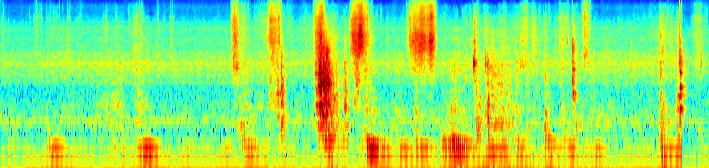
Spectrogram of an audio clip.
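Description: Faint rustling and soft clicks of nylon rope and bungee lines being handled and looped together by hand. A few short swishes come in the middle, then scattered light clicks, over a low steady hum.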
